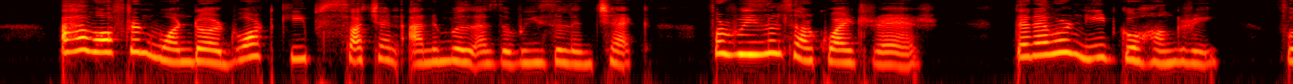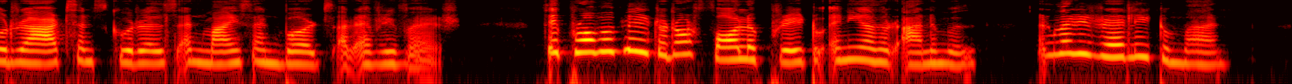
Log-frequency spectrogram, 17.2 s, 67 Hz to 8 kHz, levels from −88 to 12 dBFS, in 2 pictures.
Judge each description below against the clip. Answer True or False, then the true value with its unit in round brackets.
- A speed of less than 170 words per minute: False (175 wpm)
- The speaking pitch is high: True (245 Hz)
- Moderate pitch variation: False (6.9 semitones)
